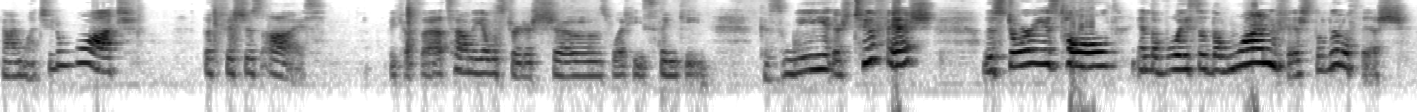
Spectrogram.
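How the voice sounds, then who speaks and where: A woman teacher leads a read-aloud for young children, explaining things and speaking to them directly. Her voice is fairly high and very animated, in a roomy, echoing space. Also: takes it slowly. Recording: roomy, echoing indoor sound.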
